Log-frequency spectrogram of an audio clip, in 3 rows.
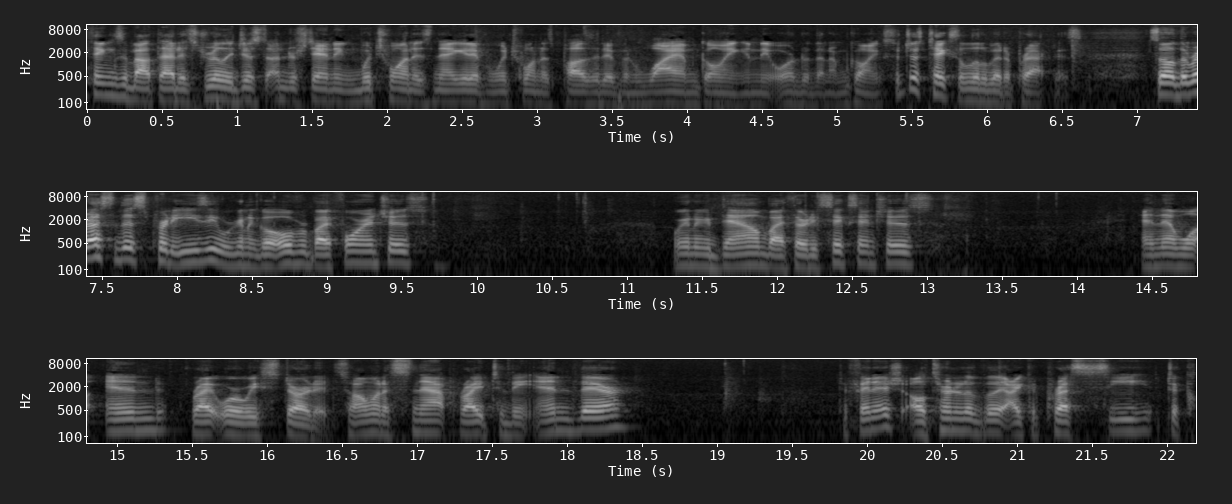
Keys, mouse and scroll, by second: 8.5 4, 9.4 shift+', 9.6 Return, 10.7 click, 12.0 typing, 12.8 Return, 13.9 click, 16.1-18.0 drag, 19.2 click.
